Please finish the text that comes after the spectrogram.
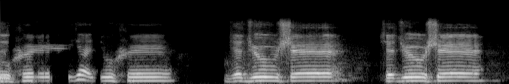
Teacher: आप ऊ की मात्रा दीर्घ लगा रहे हैं, वहां पर ह्रस्व है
